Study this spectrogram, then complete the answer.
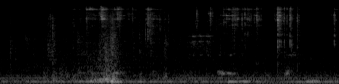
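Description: A bunch of keys jangles close by in short metallic bursts of clinking, loudest in the middle with a few smaller rattles after, over quiet background hiss and no speech.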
